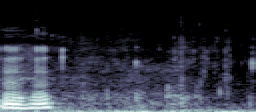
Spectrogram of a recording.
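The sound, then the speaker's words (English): A brief voiced hum opens, followed by soft, irregular crunching and chewing, a milk-chocolate-coated mint biscuit with crispy brittle mint pieces being munched in quick, uneven bites. “Very crispy pieces of brittle mint, whatever crisp mint is. Got the crunch, got the chew.”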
